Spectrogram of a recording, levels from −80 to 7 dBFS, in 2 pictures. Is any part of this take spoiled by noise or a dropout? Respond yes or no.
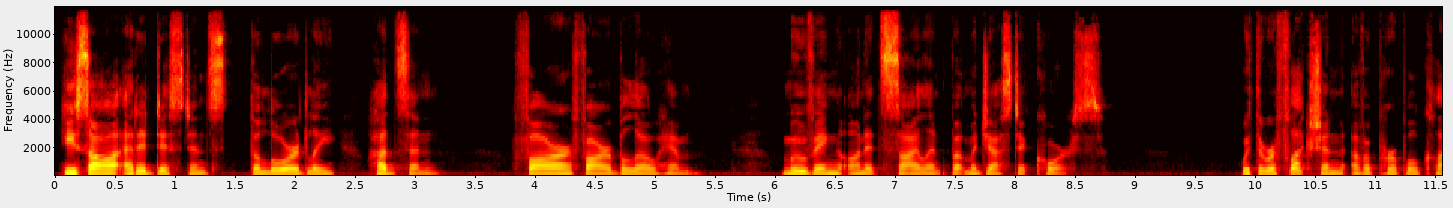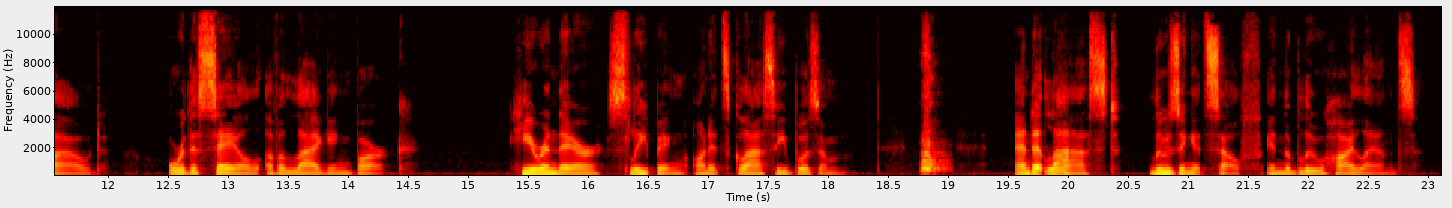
yes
